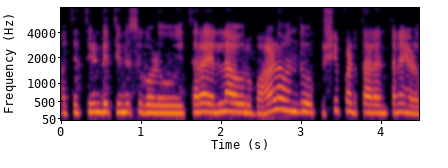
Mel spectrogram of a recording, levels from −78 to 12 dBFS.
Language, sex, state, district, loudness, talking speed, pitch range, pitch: Kannada, female, Karnataka, Dharwad, -15 LUFS, 160 wpm, 205-230 Hz, 220 Hz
